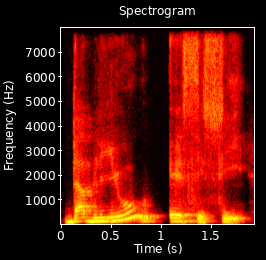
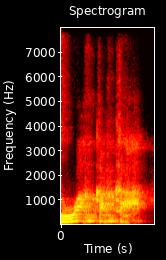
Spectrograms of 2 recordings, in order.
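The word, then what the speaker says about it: WACC: calulate Eva we also need what we call wac so I want to come and calculate wac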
